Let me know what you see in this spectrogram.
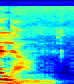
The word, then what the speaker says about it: alone: Mas o Elton John canta mais Up Here, Up Here Alone, ok? Então, Rocket Man burning out his fuse up here alone. Alone. Não pronunciei a letra E no final, ok? Alone.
